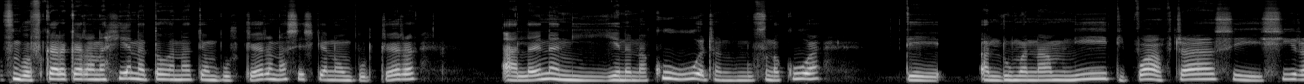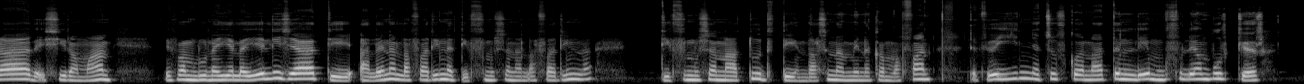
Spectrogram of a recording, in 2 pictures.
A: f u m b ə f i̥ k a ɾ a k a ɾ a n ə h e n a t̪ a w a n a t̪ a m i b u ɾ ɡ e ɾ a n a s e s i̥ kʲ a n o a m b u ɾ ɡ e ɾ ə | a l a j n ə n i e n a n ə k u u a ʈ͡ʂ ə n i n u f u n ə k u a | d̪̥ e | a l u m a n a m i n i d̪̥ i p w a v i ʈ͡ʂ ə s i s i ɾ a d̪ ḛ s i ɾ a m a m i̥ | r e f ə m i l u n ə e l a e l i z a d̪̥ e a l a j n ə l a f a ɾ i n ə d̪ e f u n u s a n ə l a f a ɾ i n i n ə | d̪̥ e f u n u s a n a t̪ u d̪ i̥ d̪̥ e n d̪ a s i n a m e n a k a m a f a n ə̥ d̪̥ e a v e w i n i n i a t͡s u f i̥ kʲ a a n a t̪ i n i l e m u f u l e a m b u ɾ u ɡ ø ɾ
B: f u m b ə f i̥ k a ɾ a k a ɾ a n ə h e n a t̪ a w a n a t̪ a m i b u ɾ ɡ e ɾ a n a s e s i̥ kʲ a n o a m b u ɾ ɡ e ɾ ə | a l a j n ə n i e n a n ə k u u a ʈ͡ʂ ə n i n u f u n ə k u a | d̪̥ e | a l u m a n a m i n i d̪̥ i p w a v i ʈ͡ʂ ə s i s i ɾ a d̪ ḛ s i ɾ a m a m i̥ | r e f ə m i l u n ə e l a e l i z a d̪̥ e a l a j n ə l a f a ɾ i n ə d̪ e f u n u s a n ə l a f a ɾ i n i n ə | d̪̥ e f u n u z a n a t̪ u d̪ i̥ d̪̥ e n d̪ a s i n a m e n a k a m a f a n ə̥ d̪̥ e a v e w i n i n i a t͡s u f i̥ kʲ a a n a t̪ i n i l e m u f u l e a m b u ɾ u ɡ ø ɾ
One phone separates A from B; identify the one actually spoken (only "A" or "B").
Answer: A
